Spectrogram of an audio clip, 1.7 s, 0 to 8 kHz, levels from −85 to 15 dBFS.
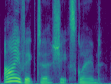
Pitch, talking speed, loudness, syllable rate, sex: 185 Hz, 145 wpm, -17 LUFS, 4.8 syllables/s, female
